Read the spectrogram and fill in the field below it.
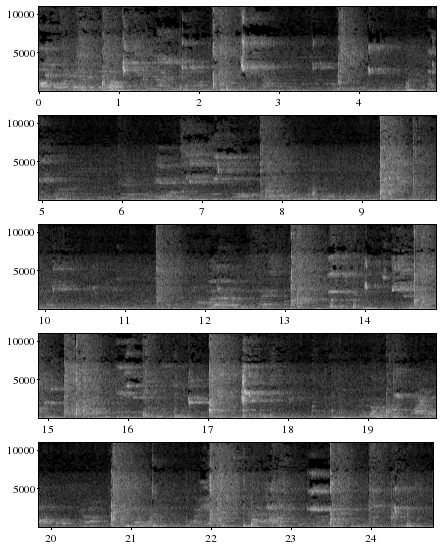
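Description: Badminton rackets sharply smack a shuttlecock back and forth in an echoing hall.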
